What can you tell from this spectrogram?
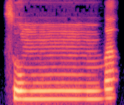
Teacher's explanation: یہ جب بھی نون اور میم کے اوپر آتا ہے تو ہم غنہ کر کے پڑھتے ہیں، یعنی ناک میں آواز جاتی ہے اور لمبا ہوتا ہے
